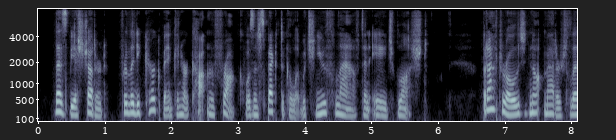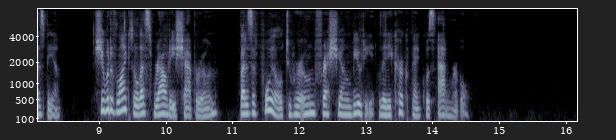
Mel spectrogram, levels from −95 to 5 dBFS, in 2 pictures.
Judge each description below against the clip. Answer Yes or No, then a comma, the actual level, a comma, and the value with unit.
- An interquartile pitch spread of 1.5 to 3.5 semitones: No, average, 4.4 semitones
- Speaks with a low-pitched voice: No, medium, 180 Hz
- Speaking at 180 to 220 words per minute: Yes, average, 185 wpm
